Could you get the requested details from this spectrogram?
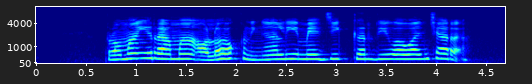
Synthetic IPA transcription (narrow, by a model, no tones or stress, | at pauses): rɔmaiɾamaɔlɔɦɔk̚niŋalimɛd͡ʒikːɨrdiwawaɲt͡ʃaɾa̰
